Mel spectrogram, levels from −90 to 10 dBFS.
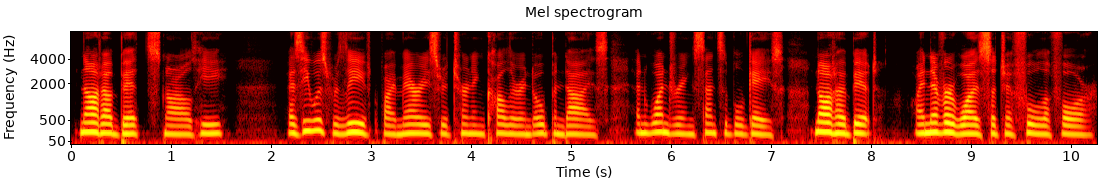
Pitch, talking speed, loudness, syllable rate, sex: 190 Hz, 175 wpm, -20 LUFS, 5.3 syllables/s, female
